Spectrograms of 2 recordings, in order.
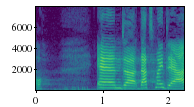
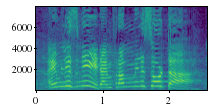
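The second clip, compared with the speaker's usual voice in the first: Indian English accent, slow and high-pitched; 7 semitones higher, 4 dB louder than usual. Showing the audience a party trick of changing voices: switching to an indian accent. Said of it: "We're going to talk like this now".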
